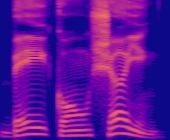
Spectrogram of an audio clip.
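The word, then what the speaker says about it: 杯弓蛇影: A pronúncia é algo como Bei Kong Shayin.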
